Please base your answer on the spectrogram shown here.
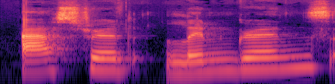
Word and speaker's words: Astrid Lindgren: like a collection of Astrid Lindgren's, I don't know how to say it with an English accent. In Danish you would say Astrid Lindgren.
